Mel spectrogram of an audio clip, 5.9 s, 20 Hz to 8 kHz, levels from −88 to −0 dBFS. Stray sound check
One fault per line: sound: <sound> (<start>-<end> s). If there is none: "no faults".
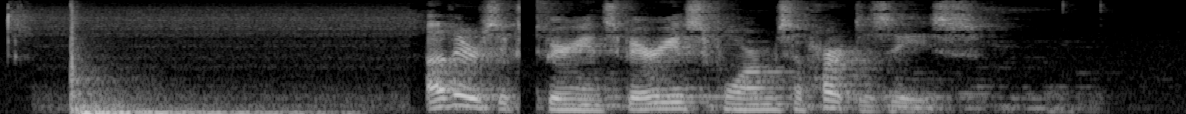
sound: thud (0.3-1.9 s)
sound: dropout (2.6-2.7 s)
